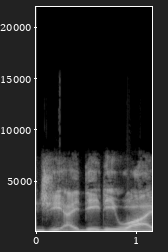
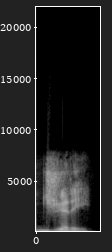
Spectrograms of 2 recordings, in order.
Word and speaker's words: giddy: So he sees that G, thinks it's a soft G, and he says jitty instead of giddy.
